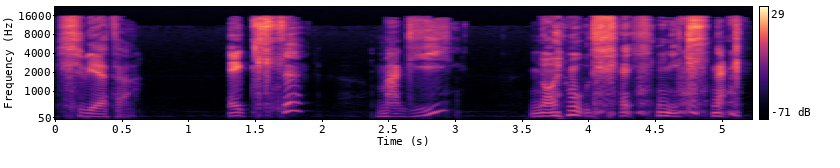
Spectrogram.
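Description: An actor playing a rambling, cackling old undead warlock who boasts about the hard old days, in a comedy audio play. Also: male voice, mid-range voice, wildly swooping pitch, slow, dry recording, studio quality, full character voice. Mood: grumbling nostalgic.

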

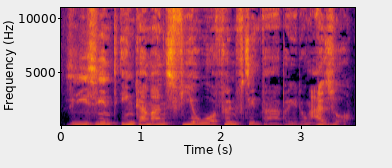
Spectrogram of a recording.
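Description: An actor in a German radio drama playing an impatient, mocking KGB interrogator with a raspy, commanding delivery. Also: male voice, high-pitched, a little slow, heavily acted. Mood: impatient pressure. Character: impatient, scornful KGB interrogator running an informant.

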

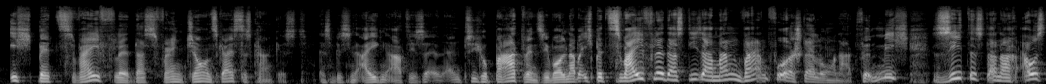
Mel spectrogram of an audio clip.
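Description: A man's voice: medium pitch, pushed and bright, full character voice. Urgent, impassioned male psychiatrist. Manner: urgent, halting, insistent. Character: agitated, conscientious male psychiatrist pleading against an execution. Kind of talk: mid-century German radio crime drama acting.

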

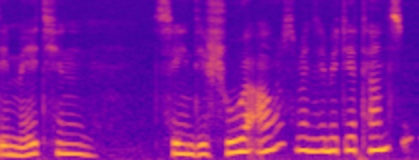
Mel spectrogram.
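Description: An actress playing a wealthy, weary woman in a German radio play, speaking in hushed, wistful questions that slip toward whispers. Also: mid-range voice, animated, normal speed, dry recording, lightly acted. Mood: wistful yearning. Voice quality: hushed, breathy, slipping into whispers. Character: wealthy, weary, yearning divorced woman, Mrs. Brown.

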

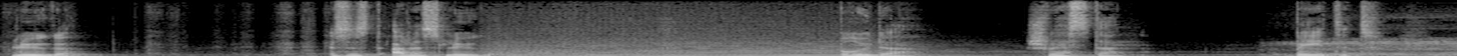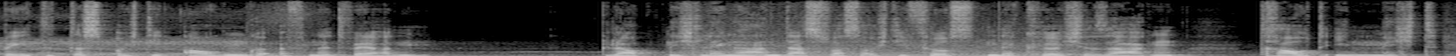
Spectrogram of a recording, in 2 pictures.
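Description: An actor playing an earnest, defiant priest in a German radio drama, with a solemn rhetorical delivery. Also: male voice, on the low side, a little slow, long pauses. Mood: impassioned, defiant. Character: earnest young priest, defiant preacher of forbidden truth. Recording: studio drama with prominent music behind.

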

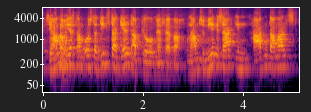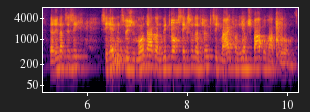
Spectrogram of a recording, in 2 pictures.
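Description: A man's voice: a little high, lively intonation, fast, bright, forceful tone, echoey room, low-quality recording. A man interrogating a witness, confronting him pointedly with his earlier statements on an archival tape.

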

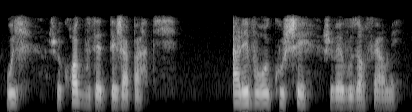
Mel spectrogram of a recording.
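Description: Woman reading as calm kindly old wizard headmaster, measured n amused, audiobook, slightly dull sound. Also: deep voice. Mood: quietly amused. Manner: serene, measured. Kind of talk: acted audiobook dialogue.

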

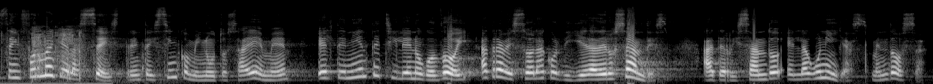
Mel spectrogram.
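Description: An actress playing a formal announcer reading an official dispatch in a radio drama. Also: female voice, fairly high pitch, expressive, moderate pace, natural voice. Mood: formal, factual. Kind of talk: news bulletin in radio drama. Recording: long reverb, faint noise and clicks.

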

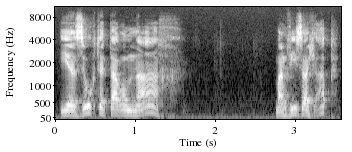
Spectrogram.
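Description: An actor playing a shrewd, commanding, noble general in a 1950s German radio drama, speaking in measured, deliberate declamation. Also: male voice, mid-range voice, animated, a bit bright, a little hiss or hum. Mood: provoking, commanding.

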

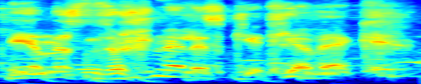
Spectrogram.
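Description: A man's voice: high voice, moderate pace, natural voice. An actor playing a driver talking to his car in a dubbed TV series, informal and emotional. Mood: urgent pleading. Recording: TV clip with loud music.

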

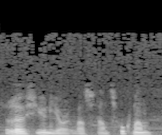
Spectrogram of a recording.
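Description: A man's voice: on the low side, big pitch swings, unhurried, husky. A male radio announcer reading scripted closing credits. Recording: thin, phone-like old radio recording.

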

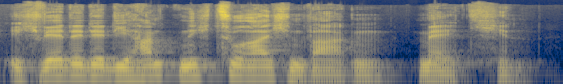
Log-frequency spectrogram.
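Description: An actor playing a shy, self-loathing lover with halting, deliberate phrasing in an intimate radio drama. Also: male voice, mid-range voice, very animated, close to an everyday voice. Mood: awed, self-loathing. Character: shy, self-loathing male lover addressing his beloved.

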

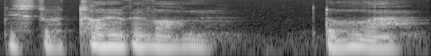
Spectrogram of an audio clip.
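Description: An actor in a radio play, playing a troubled, protective revolutionary comrade with a terse, admonishing manner. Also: male voice, low voice, level tone, takes it slowly, a little mellow, full character voice. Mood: reproachful. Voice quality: husky.

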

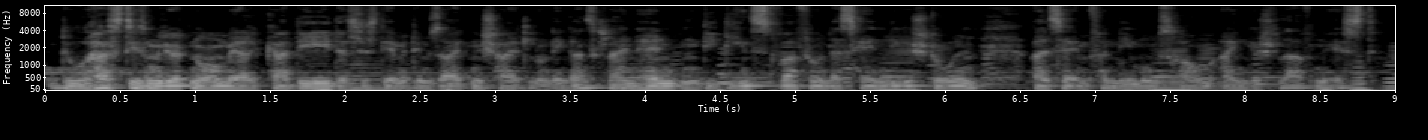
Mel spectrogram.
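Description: An actor playing a calm, commanding police commissioner in a radio crime drama, speaking in a terse, dry, authoritative way. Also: male voice, deep voice, a little fast, music in the background, natural voice.

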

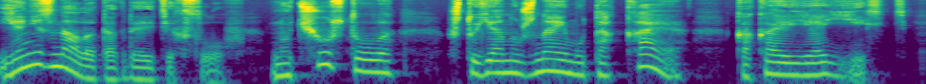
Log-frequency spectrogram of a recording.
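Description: An actress playing a reflective woman who recalls life with her late husband, reading her memoir in a measured, expressive literary way for a radio production. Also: low voice, husky, exaggerated voice. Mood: reflective, wistful.

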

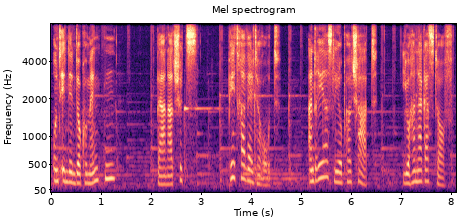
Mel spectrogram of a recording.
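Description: A woman announcer reading the title and credits of a radio production in a measured way. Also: mid-range voice, lively intonation. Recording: music under the voice.

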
